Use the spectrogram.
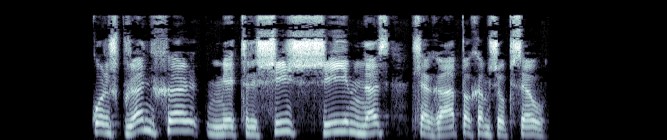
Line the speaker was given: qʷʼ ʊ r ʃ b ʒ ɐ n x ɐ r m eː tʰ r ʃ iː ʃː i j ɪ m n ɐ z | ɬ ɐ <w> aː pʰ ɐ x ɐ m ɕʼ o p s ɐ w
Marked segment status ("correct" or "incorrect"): incorrect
